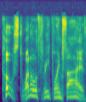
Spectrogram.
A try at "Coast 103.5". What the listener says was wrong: you're not saying it soft enough. Where's your Coast 103?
